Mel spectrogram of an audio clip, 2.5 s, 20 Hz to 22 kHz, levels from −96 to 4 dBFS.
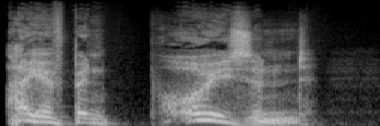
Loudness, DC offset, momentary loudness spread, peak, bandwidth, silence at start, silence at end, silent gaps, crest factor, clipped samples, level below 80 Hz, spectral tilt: -21 LUFS; under 0.1%; 15 LU; -6 dBFS; over 20 kHz; 0.05 s; 0.45 s; none; 18 dB; under 0.1%; -52 dBFS; -3.5 dB/octave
